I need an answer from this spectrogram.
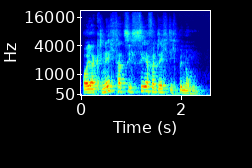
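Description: A man voicing a calm, commanding knight who speaks firmly. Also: a little high, moderate pace. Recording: echoey room.

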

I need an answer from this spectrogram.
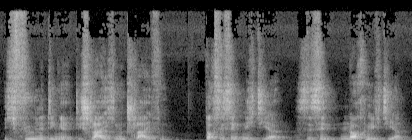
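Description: A man's voice: a little high, sing-song, unhurried, dark tone, echoey room. A man voicing a simple-minded, childlike male fool from the forest, eager and full of repeated questions. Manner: eager, questioning, singsong repetitions.

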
